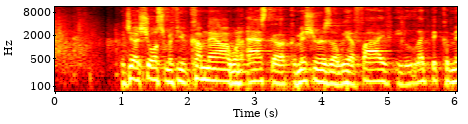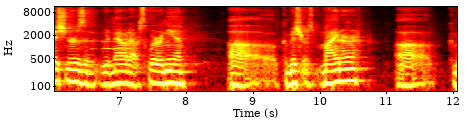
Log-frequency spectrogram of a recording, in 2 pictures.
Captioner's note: applause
